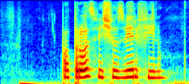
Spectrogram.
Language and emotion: Russian, neutral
